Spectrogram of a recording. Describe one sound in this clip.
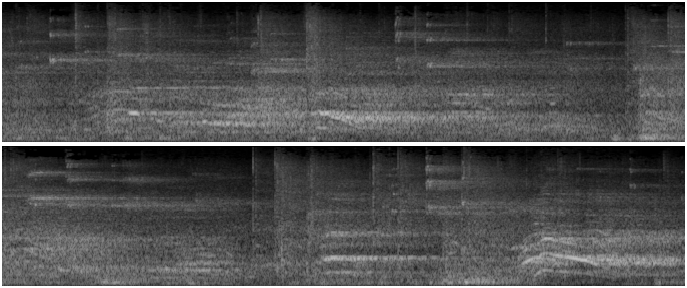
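Rackets smack a badminton shuttlecock in a large echoing hall.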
